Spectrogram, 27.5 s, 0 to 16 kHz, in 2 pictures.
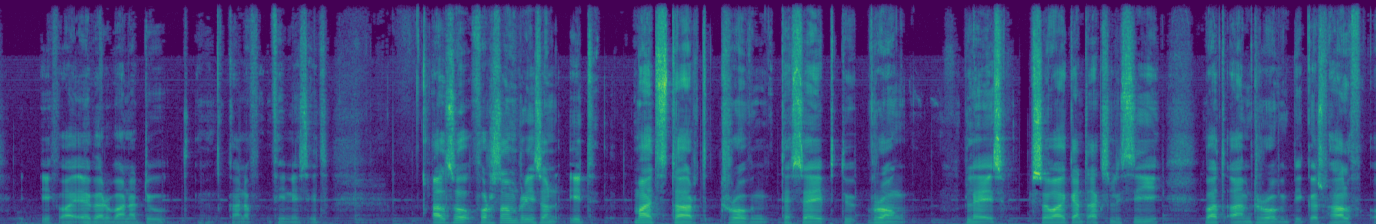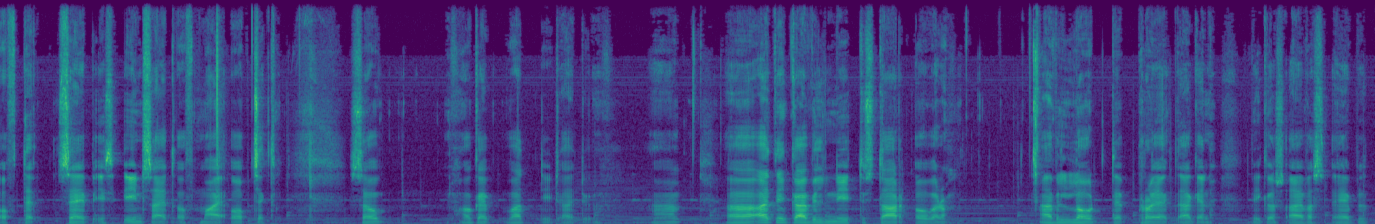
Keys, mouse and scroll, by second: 0.4-1.3 scroll up 1, 1.3 middle click, 2.1-3.2 scroll down 1, 3.2 scroll up 1, 3.7 ctrl+z, 8.8 ctrl+z, 10.2 scroll up 1, 10.8 Return, 10.8-12.3 middle drag, 12.3-15.6 drag, 16.0-18.1 drag, 18.1-18.5 scroll down 2, 18.5 ctrl+z, 18.9 scroll up 2, 19.1 Escape, 19.9 scroll down 2, 20.2 middle click, 20.4 scroll up 2, 20.6 ctrl+z, 20.9 middle click, 21.6 shift+s, 22.3 right click, 22.7 scroll down 2, 22.9 middle click, 23.1 scroll up 2, 23.3 middle click, 23.3 shift+z, 23.8-25.2 scroll up 2, 25.2-27.5 drag.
